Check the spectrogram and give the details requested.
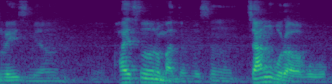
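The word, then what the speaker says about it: Django: 파이썬이 바로 직전에 만들어졌고 또 루비 랭귀지로 만든 프레임워크가 루비 온 레이즈면 파이썬으로 만든 것은 짱고라고 발음을 하더라고요.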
